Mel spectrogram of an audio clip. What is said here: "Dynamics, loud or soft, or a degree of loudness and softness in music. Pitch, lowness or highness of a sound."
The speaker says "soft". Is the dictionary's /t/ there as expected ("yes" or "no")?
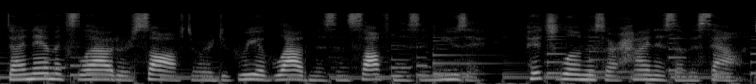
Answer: yes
